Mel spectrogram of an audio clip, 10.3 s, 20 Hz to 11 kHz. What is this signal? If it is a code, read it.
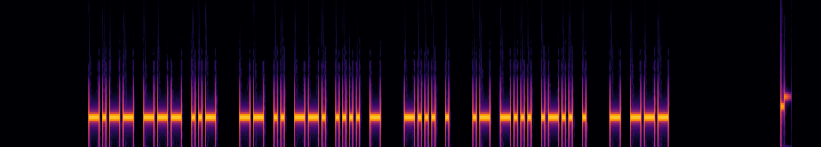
Morse code, heard as a keyed tone, about 28 wpm, 700 Hz. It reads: YOU MIGHT BE ABLE TO
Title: Sets of 5 Words Encore2 28wpm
